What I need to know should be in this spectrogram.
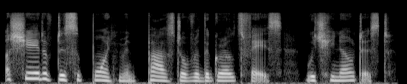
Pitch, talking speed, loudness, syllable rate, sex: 185 Hz, 175 wpm, -17 LUFS, 5.5 syllables/s, female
